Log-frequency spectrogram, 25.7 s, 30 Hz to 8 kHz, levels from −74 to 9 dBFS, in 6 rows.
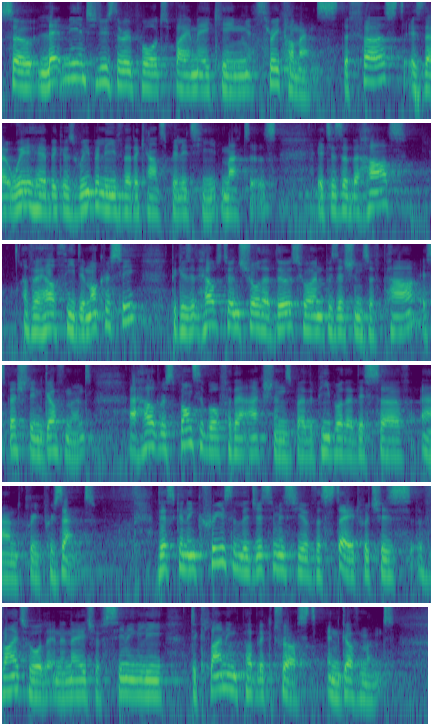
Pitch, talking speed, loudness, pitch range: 130 Hz, 190 wpm, -20 LUFS, 120-150 Hz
